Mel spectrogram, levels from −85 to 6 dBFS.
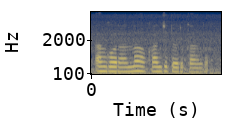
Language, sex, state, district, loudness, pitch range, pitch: Tamil, female, Tamil Nadu, Chennai, -15 LUFS, 205-225 Hz, 215 Hz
